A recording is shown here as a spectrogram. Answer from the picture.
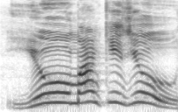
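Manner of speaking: high, loud, drawn-out storybook scolding; hammed-up indignant peddler. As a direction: scold the monkeys with long, stretched vowels. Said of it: "This made the peddler angry".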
